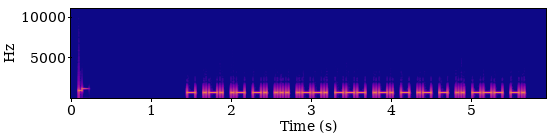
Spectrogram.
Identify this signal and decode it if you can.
Morse code, heard as a keyed tone, about 34 wpm, 700 Hz. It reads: TRANSPORTATION
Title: Top 1501-1750 Words 35wpm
